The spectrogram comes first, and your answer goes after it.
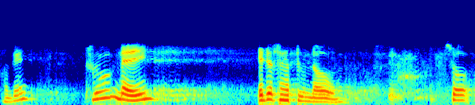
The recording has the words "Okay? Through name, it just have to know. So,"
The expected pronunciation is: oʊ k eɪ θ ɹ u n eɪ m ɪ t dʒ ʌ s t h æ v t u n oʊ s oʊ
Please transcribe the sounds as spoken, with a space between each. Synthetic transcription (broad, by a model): oʊ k eɪ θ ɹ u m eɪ ɪ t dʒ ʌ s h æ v t u n oʊ s oʊ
